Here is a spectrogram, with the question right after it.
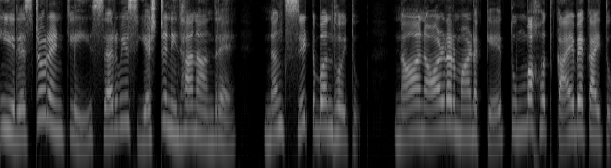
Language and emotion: Kannada, angry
